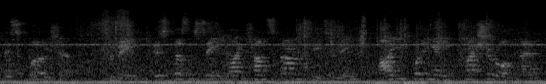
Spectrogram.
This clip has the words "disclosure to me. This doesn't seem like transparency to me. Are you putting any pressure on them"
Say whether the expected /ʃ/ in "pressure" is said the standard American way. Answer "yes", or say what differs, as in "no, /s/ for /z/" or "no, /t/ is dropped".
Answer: yes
